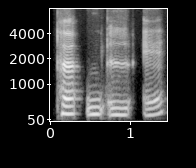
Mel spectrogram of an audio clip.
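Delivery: "P ou L E" as four separate phonemes; sound by sound. Shown as a demonstration. Teacher segmenting poulet into sounds, said sound by sound. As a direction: sound out "P ou L E" one by one, pausing between. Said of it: "On peut diviser des mots en sons".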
